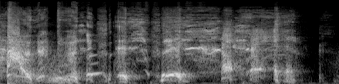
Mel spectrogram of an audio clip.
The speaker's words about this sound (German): Du rauchst doch nicht, was soll das, diese Husterei? Nee, ich mache jetzt hier den Nord, ich finde es so lustig, dass ich husten muss.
